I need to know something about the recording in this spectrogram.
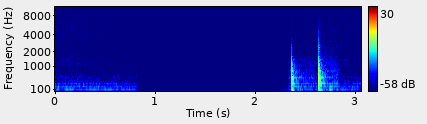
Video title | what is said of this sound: Vídeo de tórax | el sonido está timpánico el sonido cambia porque estamos percutiendo sobre el estómago un gran órgano hueco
